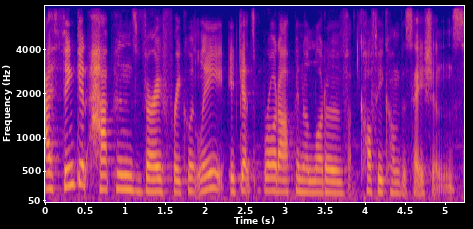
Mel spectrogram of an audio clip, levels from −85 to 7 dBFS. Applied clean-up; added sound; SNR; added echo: none; none; none; none.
